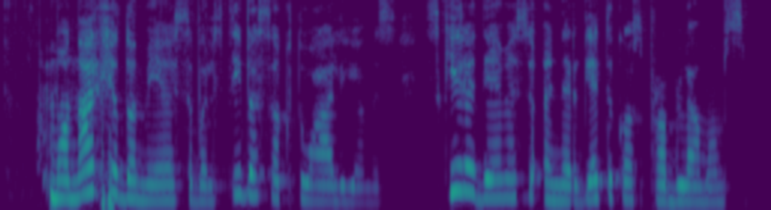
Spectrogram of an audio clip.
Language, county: Lithuanian, Klaipėda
